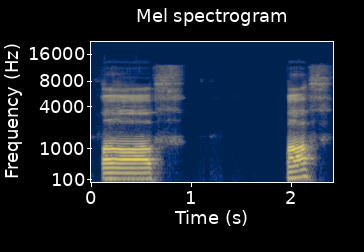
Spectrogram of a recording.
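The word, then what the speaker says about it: قاف: এরপরে আসো কফ। কফ হরফটিও অনেকটা ফা হরফের মতো, কফ হরফ উচ্চারণ হবে চার এলিফ টেনে কফ কফ।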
